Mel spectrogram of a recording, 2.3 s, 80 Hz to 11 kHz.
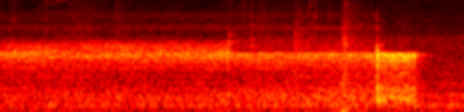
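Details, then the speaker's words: Rohde & Schwarz EK070 shortwave receiver self-test in SSB upper sideband; faint steady hiss with thin tone, then a sharp quarter-second noise burst in the speaker. Self-test passed normally. "the second is a noise signal is generated which can be heard in the speaker for a second"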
